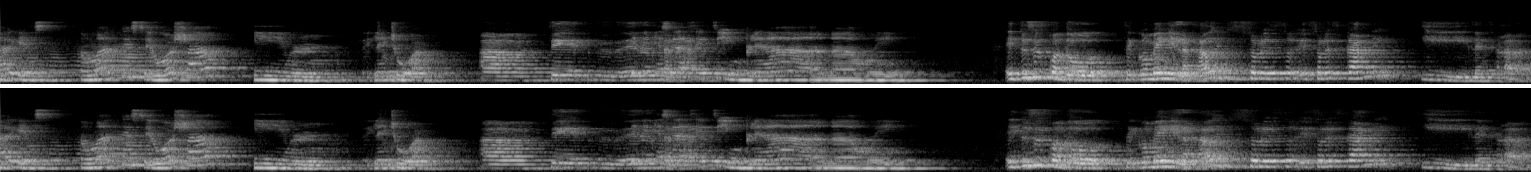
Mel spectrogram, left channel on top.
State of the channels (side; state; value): both; normal; correlation 0.55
